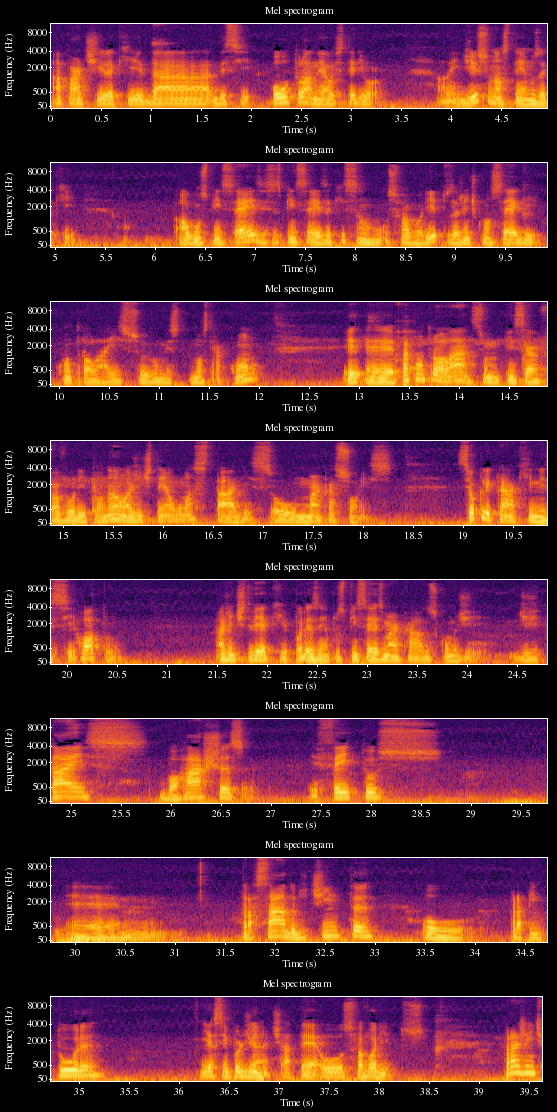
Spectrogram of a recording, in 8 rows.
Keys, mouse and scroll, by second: 20.5 click, 23.3 click, 24.7 click, 25.5 click, 26.1 click, 27.2 click, 28.1 click, 29.2 click, 32.8 click, 33.8 click, 35.9 click, 37.6 click.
